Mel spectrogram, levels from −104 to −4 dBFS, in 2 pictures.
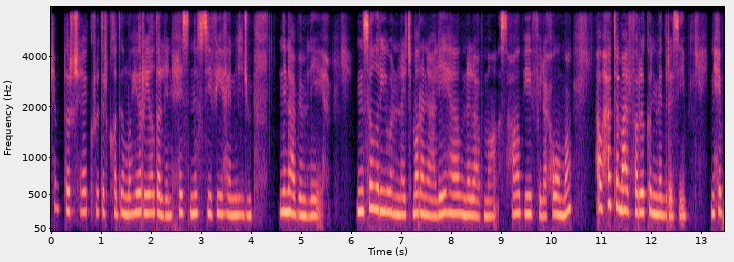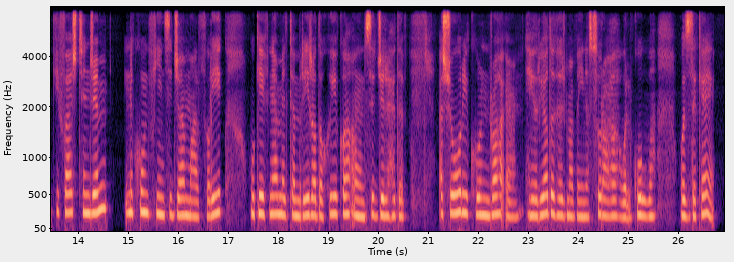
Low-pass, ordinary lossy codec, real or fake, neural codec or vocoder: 7.2 kHz; none; fake; codec, 16 kHz, 0.8 kbps, ZipCodec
